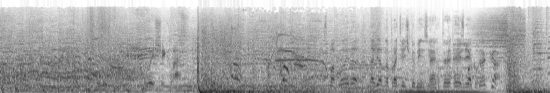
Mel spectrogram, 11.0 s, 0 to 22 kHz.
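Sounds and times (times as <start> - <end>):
music: 0.0 - 11.0
explosion boom: 4.0 - 5.6.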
